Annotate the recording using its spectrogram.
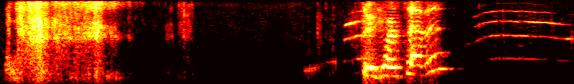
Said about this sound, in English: Yes, it sounds like you're strangling cats back there. Is everything okay?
